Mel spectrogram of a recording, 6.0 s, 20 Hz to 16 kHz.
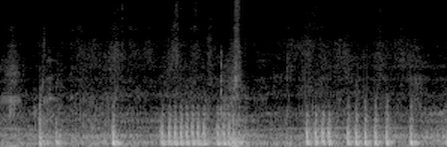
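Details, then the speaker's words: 2007 Mercedes-Benz E200 W211, steering wheel turned at a standstill: crackling, snapping from the front suspension; stabilizer bar inspected as suspected source, not confirmed. "들리시죠? 쭈두둑 하면서 부러지는 소리죠. 그게 나네요."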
